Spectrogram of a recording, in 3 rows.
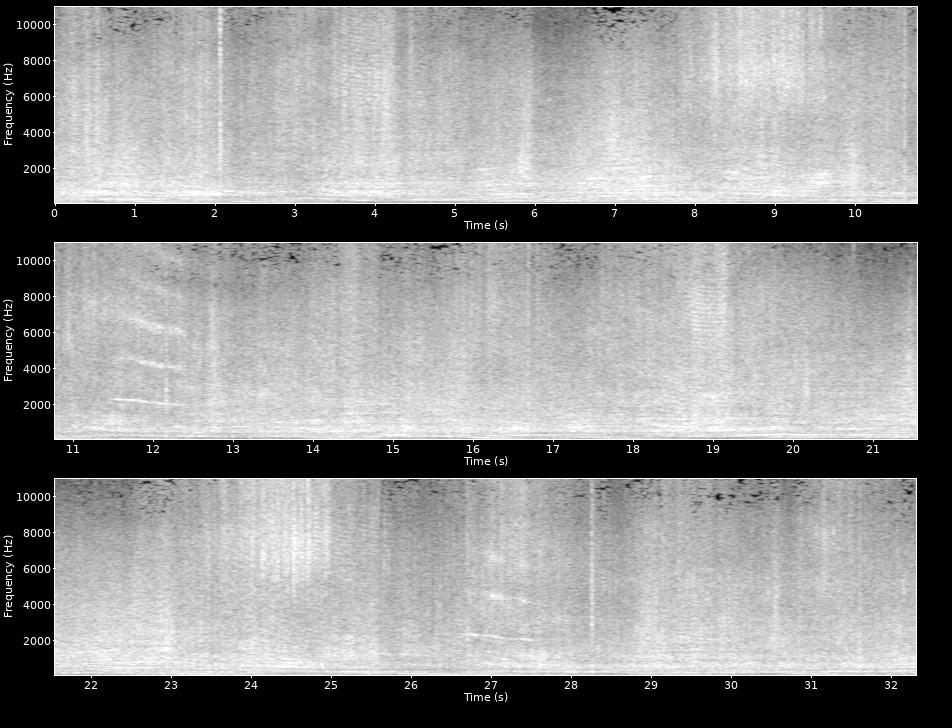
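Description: A field of winged sprint cars racing around the oval, their V8 engines running loud. The engine notes fall again and again, one car after another, as they lift off for the turns and go past.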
